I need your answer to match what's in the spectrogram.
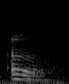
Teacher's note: bunyi konsonan renggang lebar sampingan lateral bersuara apiko alveolar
